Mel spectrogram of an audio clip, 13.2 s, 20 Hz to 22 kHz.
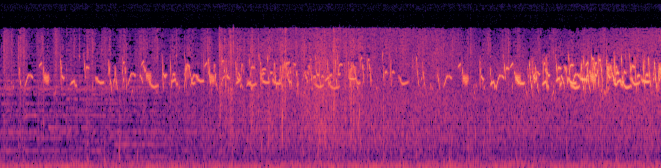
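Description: Birds chirp and tweet steadily over a low, continuous ambient drone in the Witcher 3 game world, with quick repeated calls throughout that grow slightly busier and louder toward the end.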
